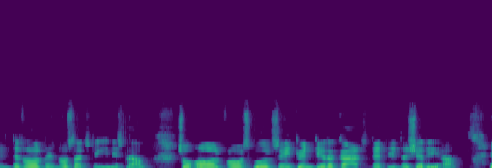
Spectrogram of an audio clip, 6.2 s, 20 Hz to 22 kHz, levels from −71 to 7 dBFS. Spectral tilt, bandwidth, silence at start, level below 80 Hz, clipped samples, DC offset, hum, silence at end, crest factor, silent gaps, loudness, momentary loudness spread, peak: -6 dB/octave; 8.6 kHz; 0 s; -58 dBFS; under 0.1%; under 0.1%; none; 0 s; 16 dB; none; -20 LUFS; 9 LU; -4 dBFS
